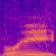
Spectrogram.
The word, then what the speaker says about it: Fried: bit of chicken fried it's pronounced freed spelled fried as Max goes for the Yanks in the fourth. It's a Raleigh rally. Cal plates one for Seattle. That's all they'd get off a freed.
